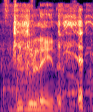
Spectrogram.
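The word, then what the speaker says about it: giuggiulena: do you say it again juula julena yeah julena and then we have our our bronzino uh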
